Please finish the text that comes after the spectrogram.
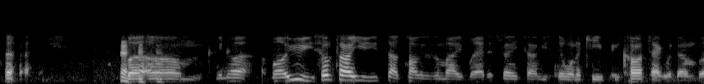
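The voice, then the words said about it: Slight island accent. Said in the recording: “I hear a bit of an island accent in your voice”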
